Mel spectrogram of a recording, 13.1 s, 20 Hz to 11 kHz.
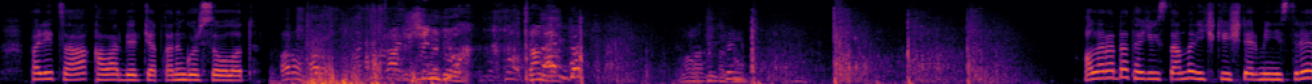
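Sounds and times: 
speech: 0:00.3 - 0:06.0, 0:06.8 - 0:07.7, 0:10.8 - 0:13.1
gunshots during a filmed fight: 0:05.2 - 0:10.6.

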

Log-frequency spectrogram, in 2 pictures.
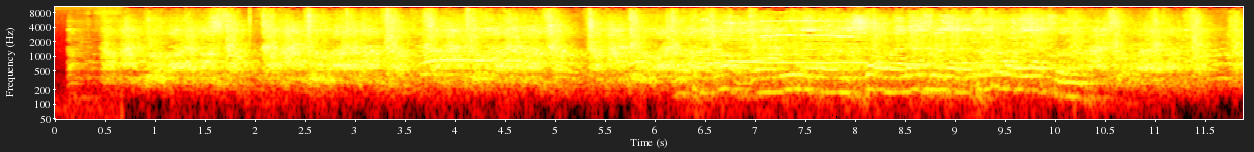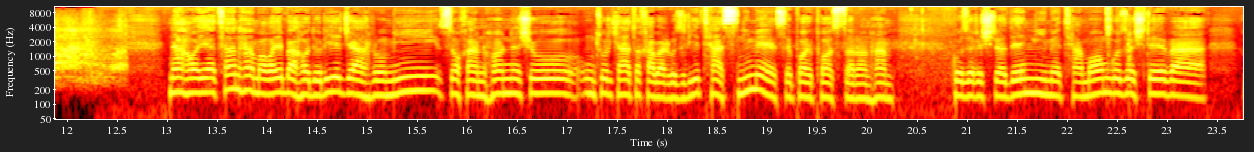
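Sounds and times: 
students protesting at a university, crowd shouting and chanting: 0:00.1 - 0:12.6
speech: 0:13.0 - 0:23.7.

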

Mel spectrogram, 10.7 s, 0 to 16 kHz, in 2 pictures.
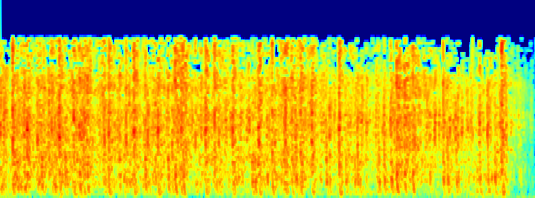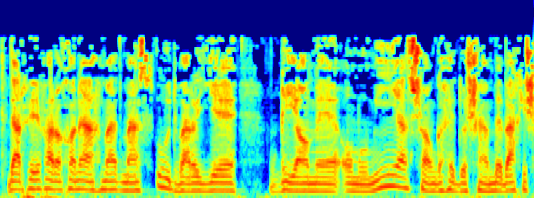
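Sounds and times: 
heavy gunfire dispersing protesters: 0:00.0 - 0:05.4
speech: 0:05.4 - 0:10.6.

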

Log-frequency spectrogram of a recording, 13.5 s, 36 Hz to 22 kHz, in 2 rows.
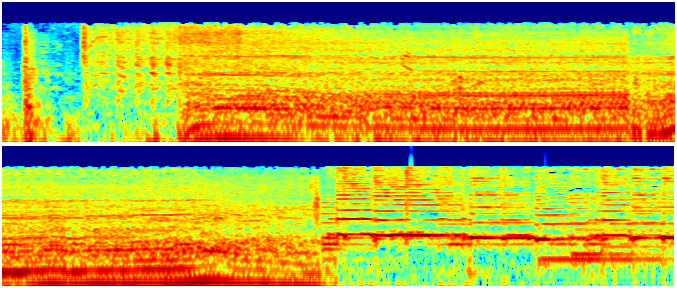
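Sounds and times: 
car engine running as car drives off: 0:00.0 - 0:10.5
music: 0:09.9 - 0:13.4.

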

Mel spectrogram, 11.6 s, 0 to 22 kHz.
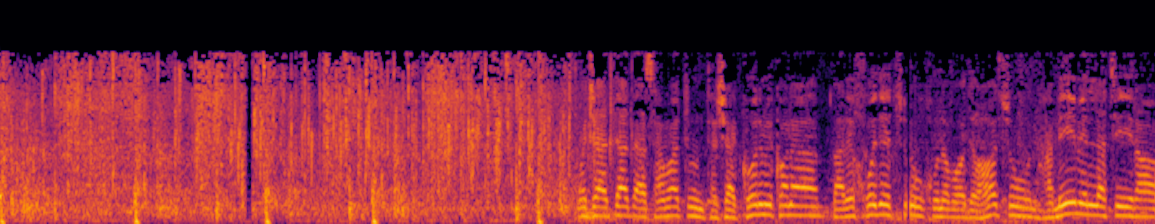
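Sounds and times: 
sharp loud bangs: 0:00.0 - 0:06.2
dense continuous crackle of firecrackers set off outdoors by supporters at a birthday celebration: 0:00.0 - 0:06.6
speech: 0:05.8 - 0:11.5.

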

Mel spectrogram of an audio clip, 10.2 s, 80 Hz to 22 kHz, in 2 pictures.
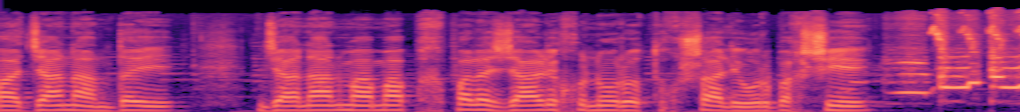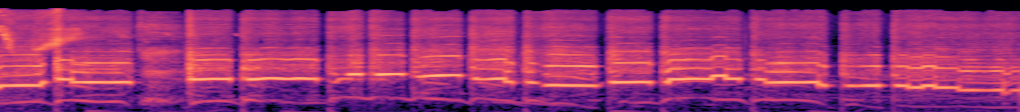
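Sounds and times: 
speech: 0:00.0 - 0:04.8
breathy shepelai flute melody played in a village in Khwaja Omari district: 0:04.4 - 0:10.1
brief breaths of the flute player: 0:05.8 - 0:06.1.

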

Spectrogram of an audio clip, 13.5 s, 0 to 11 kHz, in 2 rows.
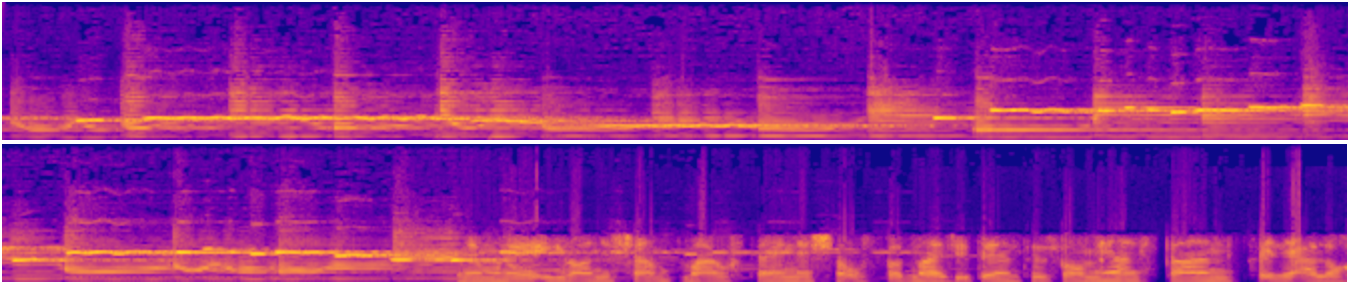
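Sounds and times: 
orchestral backing with plucked and percussive accents: 0:00.0 - 0:10.7
whistled melody from a western film score: 0:00.0 - 0:11.8
speech: 0:09.4 - 0:13.4.

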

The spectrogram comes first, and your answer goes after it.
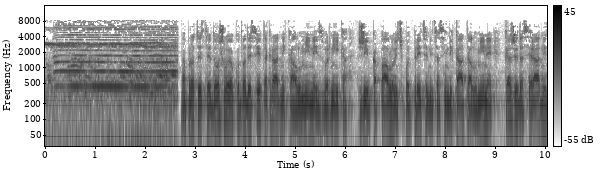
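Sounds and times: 
horns blaring at a workers' protest march: 0:00.0 - 0:02.7
speech: 0:02.8 - 0:10.0.

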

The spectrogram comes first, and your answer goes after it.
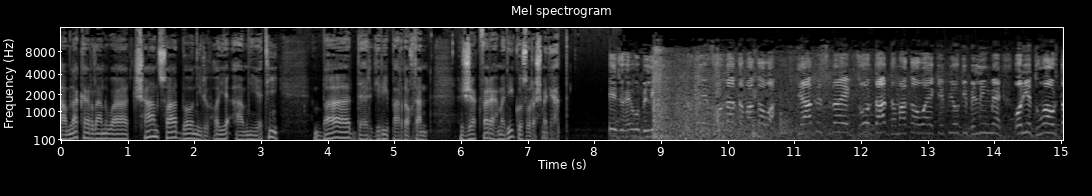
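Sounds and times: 
speech: 0:00.0 - 0:15.0
steady wind-like noise: 0:08.0 - 0:15.0
loud explosion in live TV footage: 0:08.3 - 0:14.7.

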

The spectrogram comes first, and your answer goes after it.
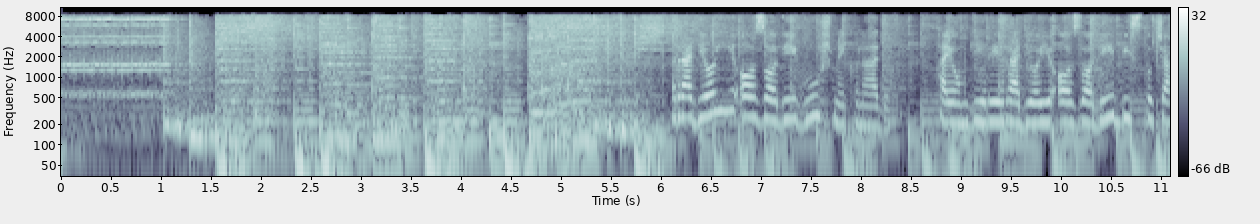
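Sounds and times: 
telephone bell ringing: 0:00.0 - 0:01.5
dense full musical backing: 0:01.5 - 0:11.0
speech: 0:06.2 - 0:11.0.

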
